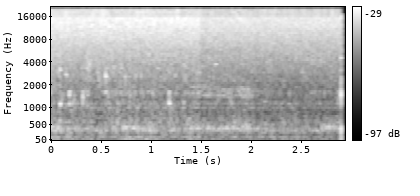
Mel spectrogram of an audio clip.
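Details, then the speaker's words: Hotpoint 6834 dishwasher, over 20 years old, after drain-pump fix for not draining, on pre-wash: first of three fills, quiet steady trickle and splash of water topping up the tank, no pump strain or leaks; normal fill. "yeah quite an old design these ones so this is the first fill and it's just topping up inside the tank"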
